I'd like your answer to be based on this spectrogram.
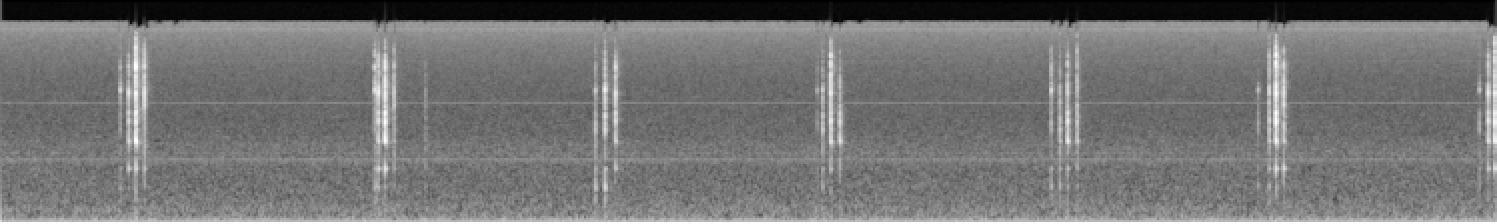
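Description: Long painted nails tap rapidly on the carved lid of a small hollow carved wooden box resting on a bedspread. Seven short, bright clicking bursts come roughly every two seconds over a steady low hum. Each burst dies away quickly.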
